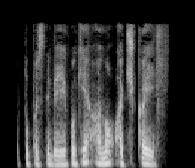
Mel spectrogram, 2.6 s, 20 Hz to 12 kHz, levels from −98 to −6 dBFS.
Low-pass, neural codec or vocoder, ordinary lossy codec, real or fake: 7.2 kHz; none; MP3, 48 kbps; real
